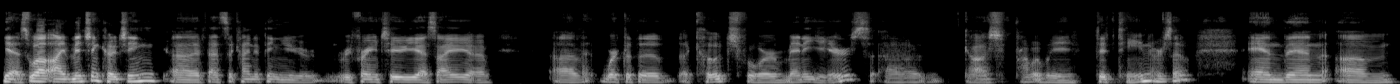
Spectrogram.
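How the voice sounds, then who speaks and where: A middle-aged man, a podcast guest, speaking in a measured, thoughtful and personal way in casual interview chat. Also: fairly low pitch, a bit bright.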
